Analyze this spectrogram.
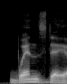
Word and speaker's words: Wednesday: Wednesday always seems like the perfect example here that it looks like it should be loud and proud. Exactly. Wednesday comes from Woden's day. You know the Norse god Woden, right? Wogen. And originally that mood was definitely heard.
